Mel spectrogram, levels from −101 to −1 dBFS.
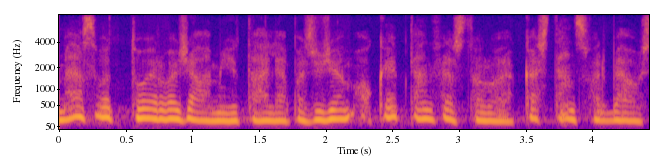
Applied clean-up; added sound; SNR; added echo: none; none; none; none.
